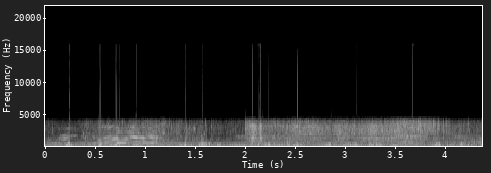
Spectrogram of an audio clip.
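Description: Motorboat engine running with a steady hum. About two seconds in, a loud rushing noise of wind and water sets in suddenly.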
